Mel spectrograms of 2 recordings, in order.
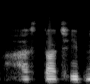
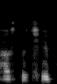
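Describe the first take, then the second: First: "हस्ताक्षेप" with a long आ after त; wrong pronunciation. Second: "हस्तक्षेप" with no vowel stretched after त; correct pronunciation. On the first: Teacher showing students the error, "हस्ताक्षेप" with long ता. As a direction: stretch त to ता in "हस्ताक्षेप". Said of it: "हस्ताक्षेप नहीं होता". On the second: Teacher correcting for students, "हस्तक्षेप" with short त. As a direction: keep त short in "हस्तक्षेप", never ता. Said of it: "हस्तक्षेप होता है". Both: Shown as a demonstration.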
